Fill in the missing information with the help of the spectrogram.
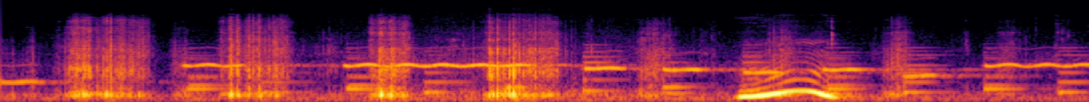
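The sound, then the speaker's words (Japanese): Four loud, crisp crunches of biting into a thick, soy-sauce-flavored Soka senbei rice cracker, grilled one by one, spaced about half a second apart, with a steady tonal background and a short hummed 'mm' rising and falling afterward. “いい音生地がこう厚みがあって噛めば噛むほどお米のこのルチ米の美味しさが際立ちますしあと醤油のね香ばしいのがいいですね”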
